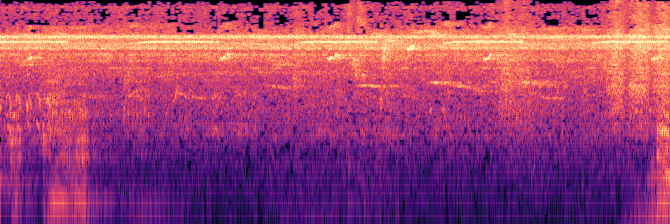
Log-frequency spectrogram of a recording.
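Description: Tiger roaring: a deep call in the first second and another starting near the end. Between them is a quieter stretch of steady hiss with a few faint high chirps.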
